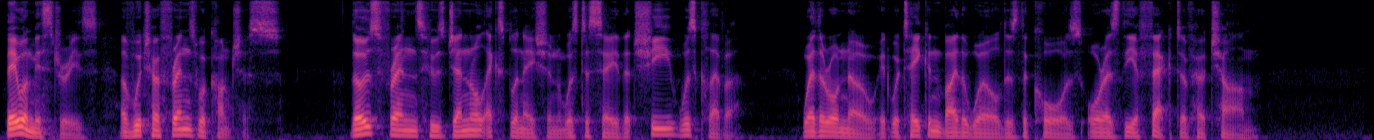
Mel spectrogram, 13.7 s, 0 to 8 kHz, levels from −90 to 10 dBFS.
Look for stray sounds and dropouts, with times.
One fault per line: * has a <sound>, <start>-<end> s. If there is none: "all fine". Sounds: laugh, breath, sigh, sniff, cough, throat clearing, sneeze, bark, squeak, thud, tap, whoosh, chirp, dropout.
all fine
